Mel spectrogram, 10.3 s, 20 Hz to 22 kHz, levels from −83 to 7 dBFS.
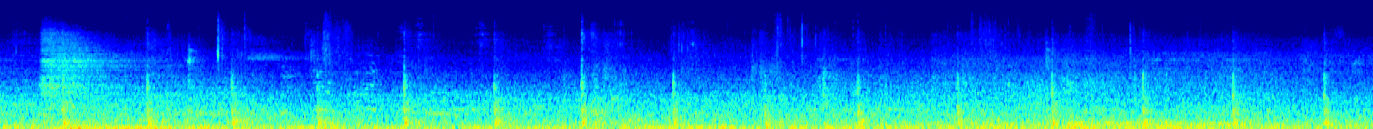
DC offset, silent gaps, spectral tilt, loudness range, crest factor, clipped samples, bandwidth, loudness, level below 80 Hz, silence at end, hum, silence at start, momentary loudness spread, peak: under 0.1%; none; -7 dB/octave; 2 LU; 16 dB; under 0.1%; 12.5 kHz; -32 LUFS; -32 dBFS; 0 s; none; 0 s; 4 LU; -14 dBFS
